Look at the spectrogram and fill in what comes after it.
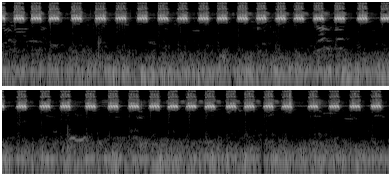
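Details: Cricket chirping steadily, a bright high-pitched pulsed trill repeated nearly four times per second over a faint low background rumble.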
